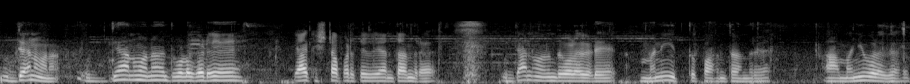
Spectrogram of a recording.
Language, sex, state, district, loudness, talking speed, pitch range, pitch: Kannada, male, Karnataka, Dharwad, -17 LUFS, 110 wpm, 145-180 Hz, 160 Hz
